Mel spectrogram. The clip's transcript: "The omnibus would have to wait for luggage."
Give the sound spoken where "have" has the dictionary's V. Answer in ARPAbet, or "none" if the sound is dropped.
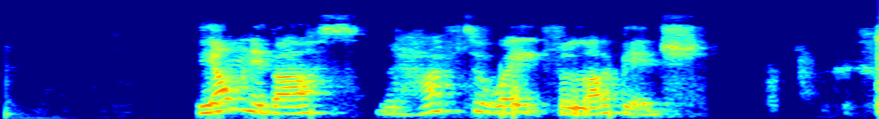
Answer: F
